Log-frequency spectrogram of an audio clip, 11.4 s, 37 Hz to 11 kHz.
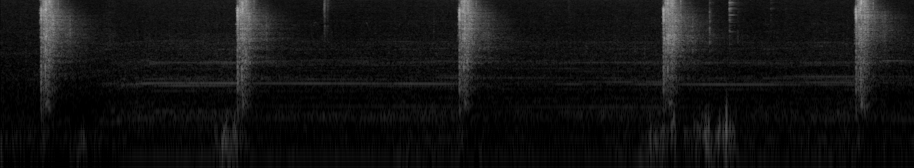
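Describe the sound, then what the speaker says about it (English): Five sharp pops from a Sig Sauer P320-X Carry .177 blowback semi-auto CO2 BB pistol, spaced roughly two to three seconds apart, over a steady background hum, with small rattles after some shots. "after shooting one more practice group freehand, it was time for some real life training scenarios"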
